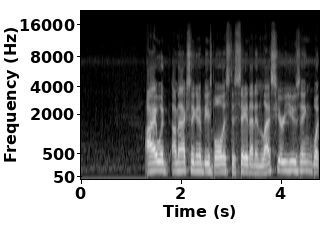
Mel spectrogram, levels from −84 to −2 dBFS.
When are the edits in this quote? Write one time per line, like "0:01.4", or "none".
0:02.6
